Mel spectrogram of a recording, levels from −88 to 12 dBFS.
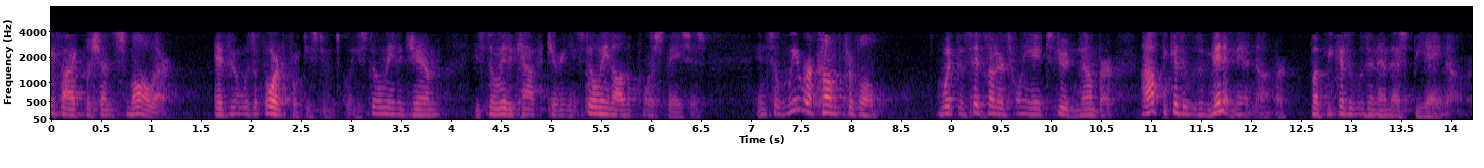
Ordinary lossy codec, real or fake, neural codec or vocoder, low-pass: AAC, 16 kbps; fake; codec, 16 kHz, 1.1 kbps, Voila-Tokenizer; 7.2 kHz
